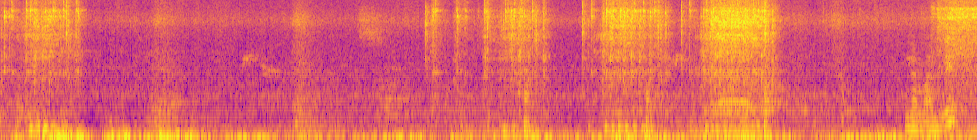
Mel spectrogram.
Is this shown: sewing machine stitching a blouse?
yes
